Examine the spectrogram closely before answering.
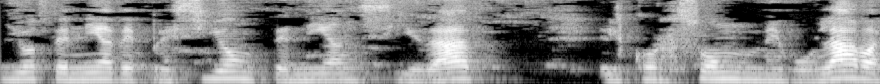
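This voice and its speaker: Against noticeable background noise, a woman at medium pitch speaks at a fairly slow pace with monotone, flat intonation. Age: 60s. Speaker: storyteller. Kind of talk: personal testimony. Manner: halting.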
